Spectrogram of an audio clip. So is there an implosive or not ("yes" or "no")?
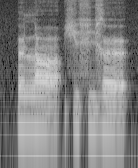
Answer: no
